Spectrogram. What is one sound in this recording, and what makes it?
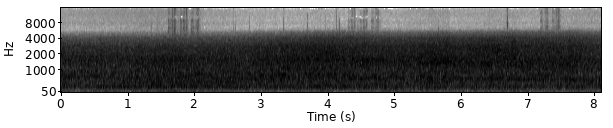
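A jet plane's engines roar loudly and steadily.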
